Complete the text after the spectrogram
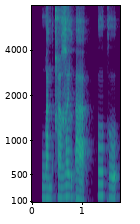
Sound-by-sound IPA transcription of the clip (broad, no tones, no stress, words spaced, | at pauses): wanqʰɘʁɘlʔa | oko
